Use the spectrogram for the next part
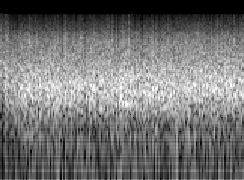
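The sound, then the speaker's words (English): Heavy rain pours down in a dense, steady roar with a fine crackling patter, holding an even loudness throughout with no voices. “I'm gonna put my tape up here and turn it up and let y'all hear the rain coming down.”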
